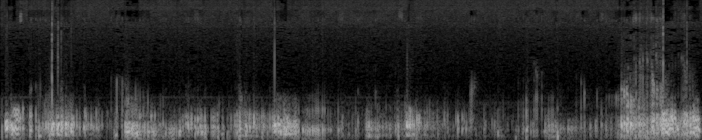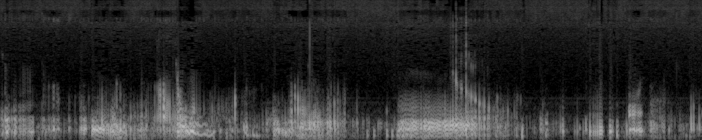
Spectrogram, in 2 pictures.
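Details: Ordinary bowel sounds during digestion after a meal of spaghetti carbonara: continuous low rumbling and gurgling from the belly in waves over about eighteen seconds.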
